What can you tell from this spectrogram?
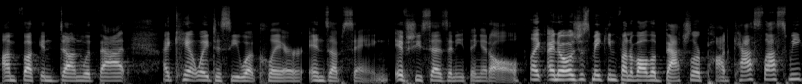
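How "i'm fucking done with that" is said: ordinary talk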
